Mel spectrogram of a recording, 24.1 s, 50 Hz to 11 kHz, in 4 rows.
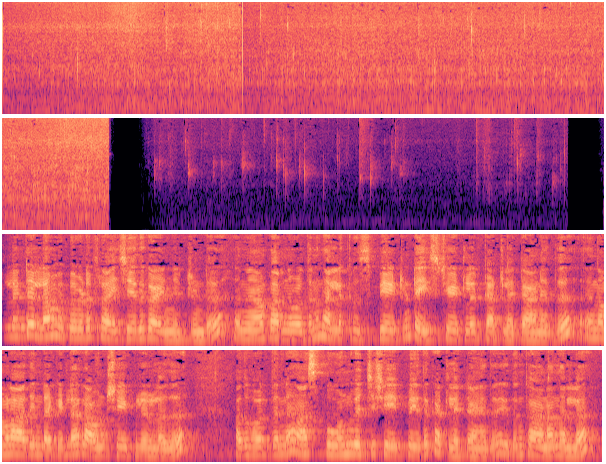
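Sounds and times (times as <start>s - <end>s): oil deep-frying sizzle: 0.0s - 7.1s.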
